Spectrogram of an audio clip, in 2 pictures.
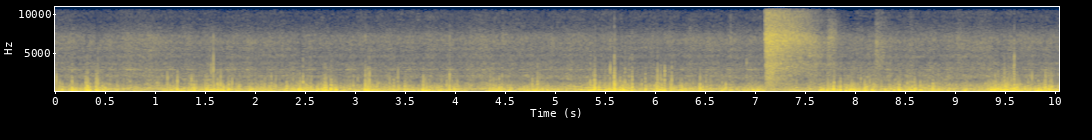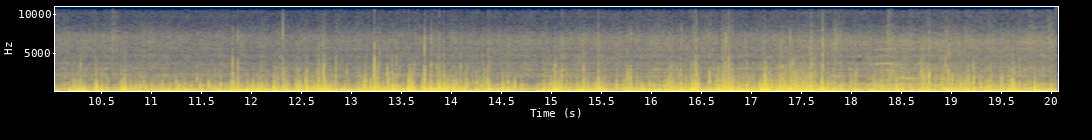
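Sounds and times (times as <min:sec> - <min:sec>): train wheels rattling on rails: 0:00.0 - 0:20.0
wind buffeting microphone: 0:00.0 - 0:20.0
short hiss: 0:07.1 - 0:07.9.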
